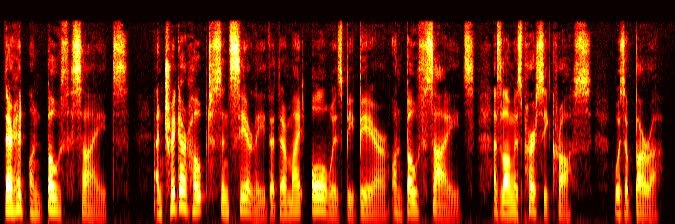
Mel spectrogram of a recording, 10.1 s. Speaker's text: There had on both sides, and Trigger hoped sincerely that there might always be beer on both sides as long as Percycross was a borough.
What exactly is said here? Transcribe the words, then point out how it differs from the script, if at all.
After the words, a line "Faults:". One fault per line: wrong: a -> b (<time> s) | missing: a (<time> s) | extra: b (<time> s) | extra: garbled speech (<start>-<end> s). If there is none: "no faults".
There had on both sides, and Trigger hoped sincerely that there might always be beer on both sides as long as Percycross was a borough.
Faults:
no faults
